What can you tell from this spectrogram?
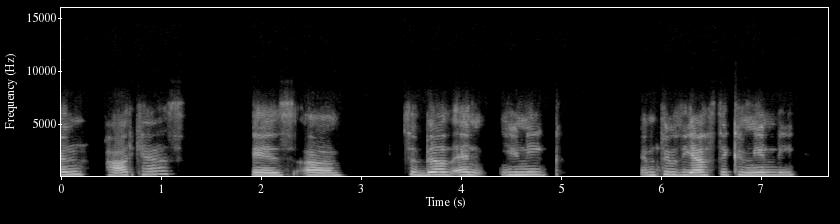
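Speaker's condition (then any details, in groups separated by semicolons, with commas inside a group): Cerebral palsy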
